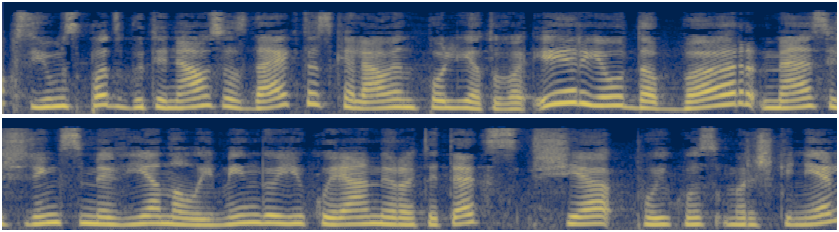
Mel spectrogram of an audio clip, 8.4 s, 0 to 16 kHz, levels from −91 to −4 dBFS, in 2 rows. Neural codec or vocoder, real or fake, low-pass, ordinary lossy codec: codec, 44.1 kHz, 3.4 kbps, Pupu-Codec; fake; 14.4 kHz; MP3, 48 kbps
